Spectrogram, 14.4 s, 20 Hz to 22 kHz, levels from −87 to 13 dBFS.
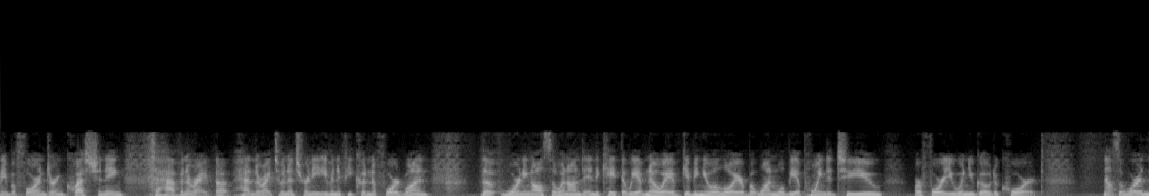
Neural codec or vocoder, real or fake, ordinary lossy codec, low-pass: codec, 16 kHz, 0.4 kbps, LongCat-Audio-Codec; fake; MP3, 48 kbps; 7.2 kHz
